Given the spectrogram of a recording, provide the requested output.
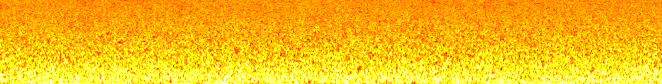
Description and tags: white noise with some low frequencies
White noise with wide range of spectrum
noise, white, white-noise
